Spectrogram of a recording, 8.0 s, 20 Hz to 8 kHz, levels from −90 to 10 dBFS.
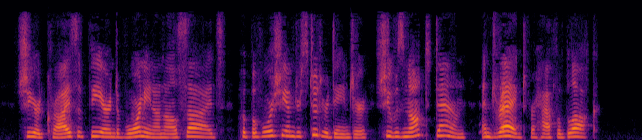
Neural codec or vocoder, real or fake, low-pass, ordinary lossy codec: none; real; 7.2 kHz; AAC, 32 kbps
